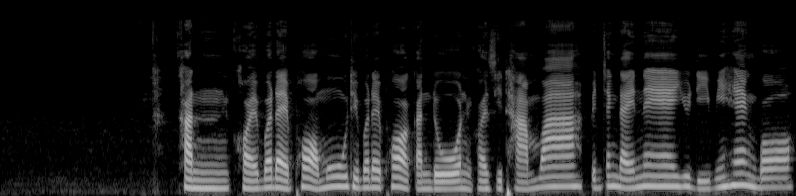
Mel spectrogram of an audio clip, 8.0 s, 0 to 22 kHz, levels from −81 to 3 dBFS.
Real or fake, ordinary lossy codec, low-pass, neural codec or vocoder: real; none; 14.4 kHz; none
